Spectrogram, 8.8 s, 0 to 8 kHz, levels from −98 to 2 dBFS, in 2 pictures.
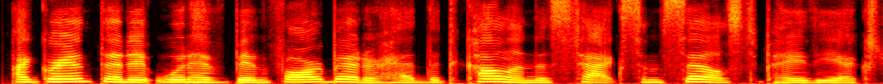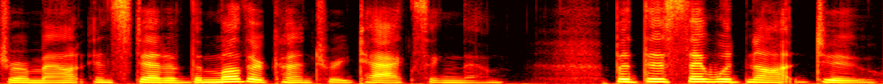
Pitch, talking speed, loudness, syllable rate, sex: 205 Hz, 215 wpm, -19 LUFS, 5.4 syllables/s, female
